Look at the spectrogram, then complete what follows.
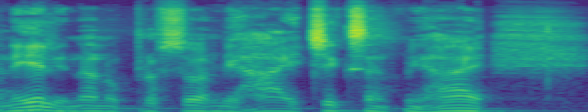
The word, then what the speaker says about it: Csikszentmihalyi: É engraçado porque, assim, antes de chegar nele, né, no professor Mihai, Csikszentmihalyi, e falar do Projeto Flow, é interessante, porque, no fundo, ele só é esse negócio que surgiu agora.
